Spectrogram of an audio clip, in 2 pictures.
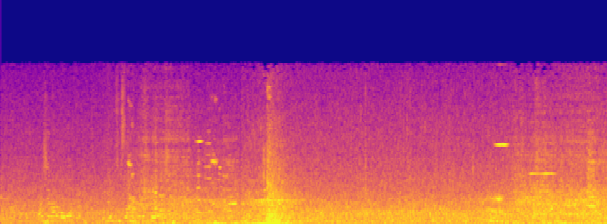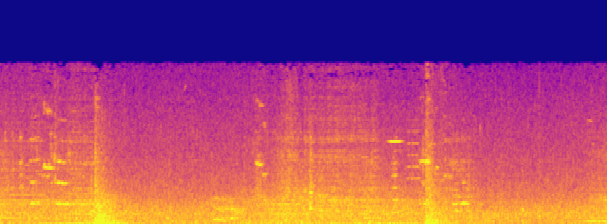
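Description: A metal valve wheel creaks and clanks as it turns.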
